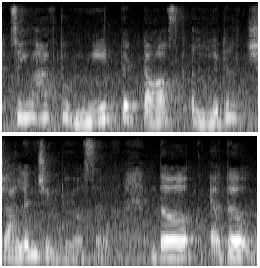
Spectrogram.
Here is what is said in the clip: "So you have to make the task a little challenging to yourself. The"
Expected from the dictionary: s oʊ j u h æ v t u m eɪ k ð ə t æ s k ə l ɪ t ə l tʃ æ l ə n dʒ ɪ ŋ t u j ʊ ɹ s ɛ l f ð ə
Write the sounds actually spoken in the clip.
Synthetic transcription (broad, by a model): s oʊ j u h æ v t u m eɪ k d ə t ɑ s k ə l ɪ t ə l tʃ æ l ə n dʒ ɪ ŋ t u j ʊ ɹ s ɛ l f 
